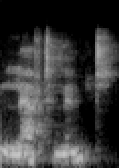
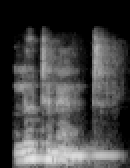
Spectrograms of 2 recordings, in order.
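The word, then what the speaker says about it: lieutenant: Delhi लेफ्टिनेंट, इसको ना British English में बोलते हैं लेफ्टिनेंट, बट अमेरिकन इंग्लिश में बोलते हैं इसको लेफ्टिनेंट।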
